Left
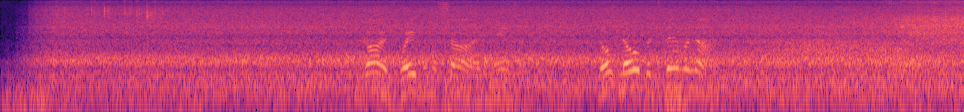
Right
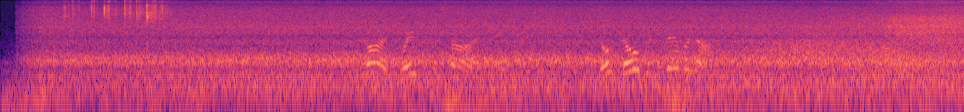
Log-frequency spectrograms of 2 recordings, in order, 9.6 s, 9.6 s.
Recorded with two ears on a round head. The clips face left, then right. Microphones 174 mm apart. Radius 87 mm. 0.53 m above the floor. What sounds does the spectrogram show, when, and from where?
0.6 s a dropped coin: 65° right (ahead or behind)
3.5 s a man speaking: 45° left (ahead or behind)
